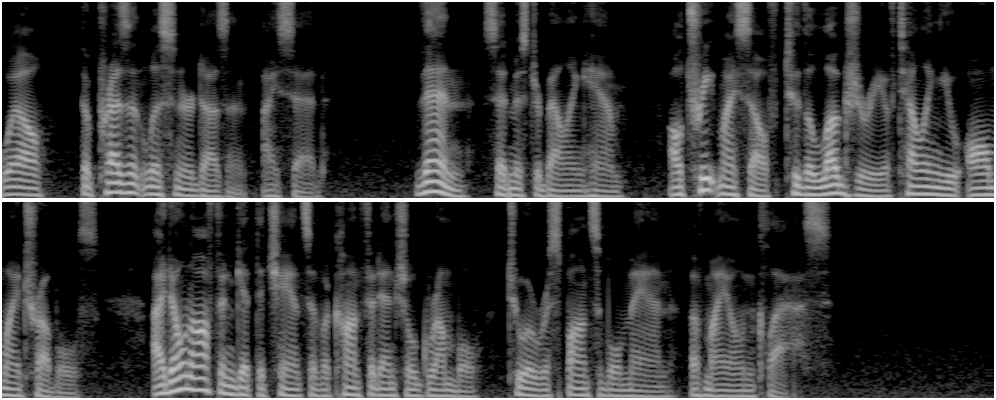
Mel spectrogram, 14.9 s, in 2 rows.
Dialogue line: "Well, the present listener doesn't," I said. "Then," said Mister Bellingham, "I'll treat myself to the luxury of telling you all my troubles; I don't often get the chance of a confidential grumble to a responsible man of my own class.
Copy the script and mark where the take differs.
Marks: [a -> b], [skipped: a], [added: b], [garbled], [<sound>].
"Well, the present listener doesn't," I said. "Then," said Mister Bellingham, "I'll treat myself to the luxury of telling you all my troubles; I don't often get the chance of a confidential grumble to a responsible man of my own class.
